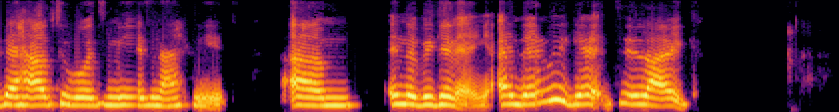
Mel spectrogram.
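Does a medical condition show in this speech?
Yes: cerebral palsy; congenital.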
